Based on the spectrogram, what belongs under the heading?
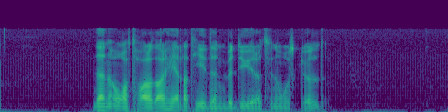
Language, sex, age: Swedish, male, 24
